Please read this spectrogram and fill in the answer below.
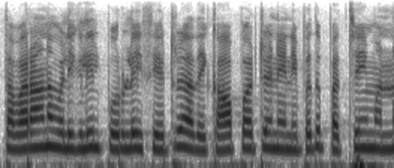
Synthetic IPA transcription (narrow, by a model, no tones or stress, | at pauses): t̪ɐʋɐɾaːnɐʋɐɭɪɣɐɭɪlpɔɾɯɭɐɪseːrʈrɯɐðɐɪkːaːpaːʈrɐnɪnɐɪpːɐðɯpɐt͡ʃːɐɪmɐnː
